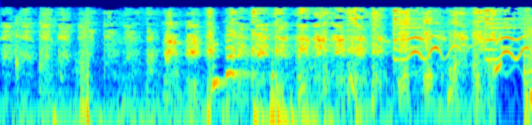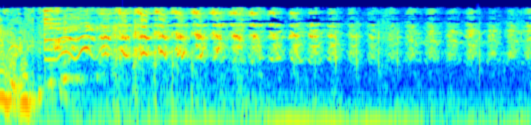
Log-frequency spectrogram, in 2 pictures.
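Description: Laughter, with a warbling whistle-like tone about four to six seconds in.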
